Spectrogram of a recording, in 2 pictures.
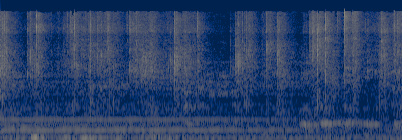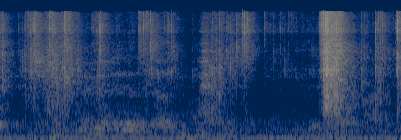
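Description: Plastic candy wrapper crinkling in a child's fingers as she works to open a small piece of hard candy: faint, irregular crackles throughout, with a louder rustle near the end.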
